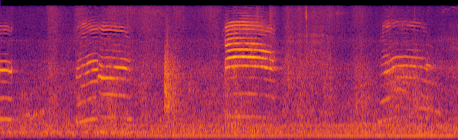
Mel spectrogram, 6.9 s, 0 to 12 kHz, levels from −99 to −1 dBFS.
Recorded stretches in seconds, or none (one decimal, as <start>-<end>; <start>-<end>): 0.0-6.9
